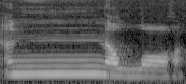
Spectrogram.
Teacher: یہاں پر ہم نے نون کو جب لام سے ملانا ہے، نون کے اوپر تو غنہ ہے، ان اللہ، لام کو موٹا پڑھیں گے اور لام کو لمبا بھی پڑھیں گے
